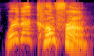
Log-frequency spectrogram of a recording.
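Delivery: shocked disbelief. Retold or imitated. Son stunned by his mother's nasty reply, shocked disbelief. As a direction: recoil in shock at a sudden insult.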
